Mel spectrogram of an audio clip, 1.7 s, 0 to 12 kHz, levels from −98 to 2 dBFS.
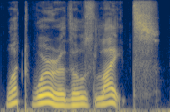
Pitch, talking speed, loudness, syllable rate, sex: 160 Hz, 140 wpm, -16 LUFS, 3.9 syllables/s, male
